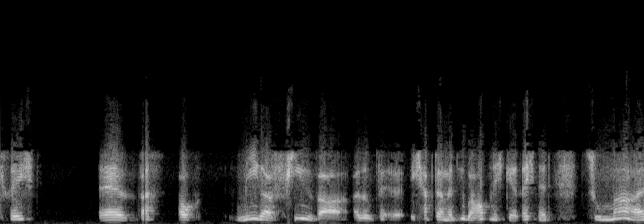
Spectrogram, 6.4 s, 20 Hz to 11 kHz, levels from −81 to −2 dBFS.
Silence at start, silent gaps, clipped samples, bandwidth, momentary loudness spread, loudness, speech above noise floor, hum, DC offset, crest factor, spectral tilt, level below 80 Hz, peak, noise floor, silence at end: 0 s; none; under 0.1%; 6.6 kHz; 8 LU; -22 LUFS; 43 dB; none; under 0.1%; 22 dB; -4.5 dB/octave; -68 dBFS; -2 dBFS; -65 dBFS; 0 s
